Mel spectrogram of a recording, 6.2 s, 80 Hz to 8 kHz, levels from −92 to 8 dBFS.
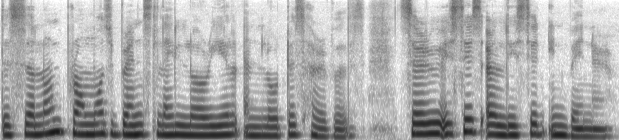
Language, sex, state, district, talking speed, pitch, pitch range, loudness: English, female, Arunachal Pradesh, Lower Dibang Valley, 135 wpm, 200 Hz, 185-210 Hz, -12 LUFS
